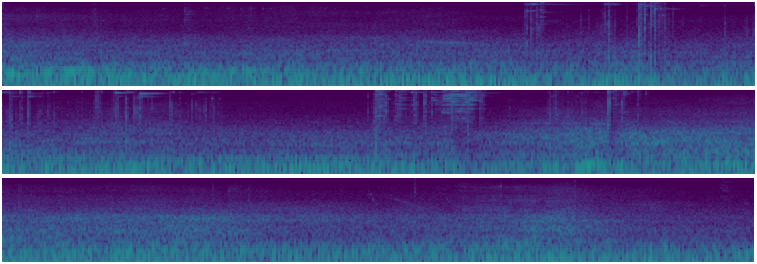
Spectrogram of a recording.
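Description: Small metal scrap pieces jangling and clinking in two bursts as they are handled, about a quarter of the way in and again around halfway, over a steady low rumble.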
